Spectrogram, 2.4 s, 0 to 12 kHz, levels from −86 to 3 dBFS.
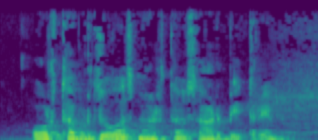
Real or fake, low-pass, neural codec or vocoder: real; 10.8 kHz; none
